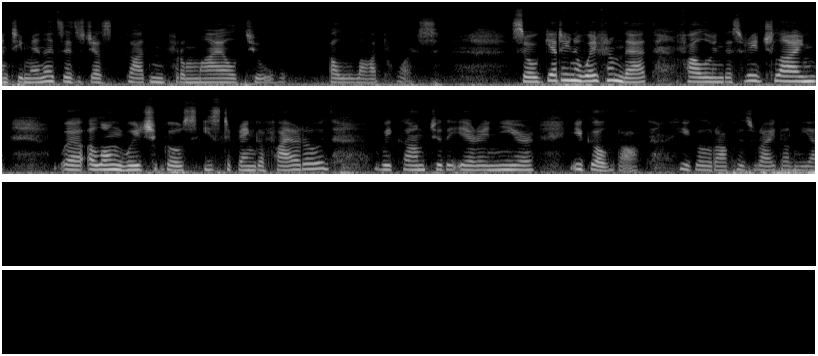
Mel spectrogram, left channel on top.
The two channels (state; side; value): silent; right; 57 dB below the other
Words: minutes, it's just gotten from mild to a lot worse. So getting away from that, following this ridge line, along which goes East Topanga Fire Road, we come to the area near Eagle Rock. Eagle Rock is right on the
